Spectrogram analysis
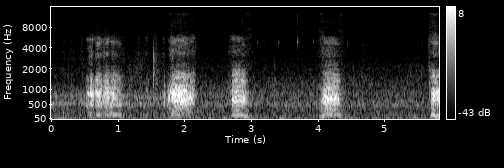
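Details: Prince Giovanni, a pug, reverse sneezing: five separate honking, snorting gasps with pauses between them.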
